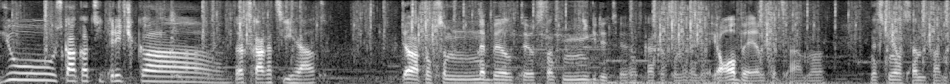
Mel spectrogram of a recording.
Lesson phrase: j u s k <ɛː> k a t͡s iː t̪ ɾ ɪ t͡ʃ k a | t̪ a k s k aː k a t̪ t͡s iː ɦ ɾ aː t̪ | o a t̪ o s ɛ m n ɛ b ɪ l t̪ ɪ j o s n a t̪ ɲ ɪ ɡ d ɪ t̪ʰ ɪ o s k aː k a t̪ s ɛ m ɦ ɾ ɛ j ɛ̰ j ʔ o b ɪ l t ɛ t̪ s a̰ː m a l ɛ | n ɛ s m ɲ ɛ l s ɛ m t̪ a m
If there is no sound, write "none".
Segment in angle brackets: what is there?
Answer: aː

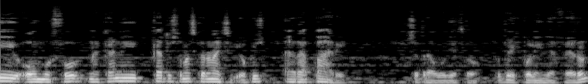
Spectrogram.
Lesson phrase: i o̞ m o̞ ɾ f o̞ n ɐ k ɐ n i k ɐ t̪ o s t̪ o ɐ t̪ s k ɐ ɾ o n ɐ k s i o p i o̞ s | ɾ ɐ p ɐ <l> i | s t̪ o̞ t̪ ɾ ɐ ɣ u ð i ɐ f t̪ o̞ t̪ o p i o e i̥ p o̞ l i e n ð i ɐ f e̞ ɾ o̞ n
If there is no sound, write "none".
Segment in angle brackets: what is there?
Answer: ɾ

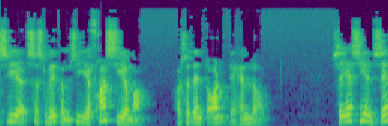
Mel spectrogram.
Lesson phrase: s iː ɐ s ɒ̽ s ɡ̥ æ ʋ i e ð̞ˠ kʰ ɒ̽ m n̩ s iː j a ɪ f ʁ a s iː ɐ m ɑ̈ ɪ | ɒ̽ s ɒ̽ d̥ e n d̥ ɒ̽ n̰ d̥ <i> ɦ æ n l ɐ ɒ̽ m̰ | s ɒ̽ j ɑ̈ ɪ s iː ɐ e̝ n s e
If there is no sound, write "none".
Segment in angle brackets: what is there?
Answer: e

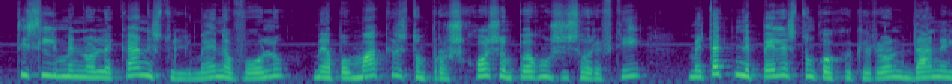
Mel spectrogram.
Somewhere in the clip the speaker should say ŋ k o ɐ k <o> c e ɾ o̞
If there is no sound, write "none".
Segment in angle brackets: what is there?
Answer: o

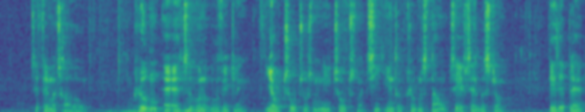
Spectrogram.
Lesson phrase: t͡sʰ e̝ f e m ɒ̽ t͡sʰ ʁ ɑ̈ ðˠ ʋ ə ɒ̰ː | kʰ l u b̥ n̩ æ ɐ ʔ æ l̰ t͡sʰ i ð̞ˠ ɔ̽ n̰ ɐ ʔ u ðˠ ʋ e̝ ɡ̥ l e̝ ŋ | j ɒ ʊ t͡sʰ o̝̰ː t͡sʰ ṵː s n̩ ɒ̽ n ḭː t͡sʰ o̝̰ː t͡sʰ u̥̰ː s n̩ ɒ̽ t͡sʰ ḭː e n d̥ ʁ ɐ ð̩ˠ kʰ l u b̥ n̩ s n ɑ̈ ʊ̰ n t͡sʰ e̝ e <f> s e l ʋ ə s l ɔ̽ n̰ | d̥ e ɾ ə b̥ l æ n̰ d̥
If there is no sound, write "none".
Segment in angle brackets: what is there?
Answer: f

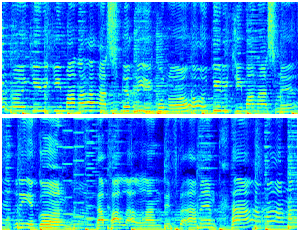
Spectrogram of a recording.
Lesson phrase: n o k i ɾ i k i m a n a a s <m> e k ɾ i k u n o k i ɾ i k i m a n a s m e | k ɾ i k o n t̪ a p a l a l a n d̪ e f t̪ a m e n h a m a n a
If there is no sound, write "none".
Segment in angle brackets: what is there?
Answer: m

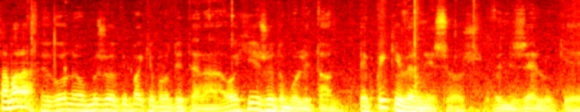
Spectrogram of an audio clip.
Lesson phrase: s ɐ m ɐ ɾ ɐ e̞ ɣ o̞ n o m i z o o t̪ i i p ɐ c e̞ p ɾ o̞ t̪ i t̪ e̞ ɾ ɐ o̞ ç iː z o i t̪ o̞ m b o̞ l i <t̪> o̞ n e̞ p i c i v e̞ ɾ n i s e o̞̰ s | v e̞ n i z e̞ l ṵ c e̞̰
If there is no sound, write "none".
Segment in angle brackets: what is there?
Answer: t̪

